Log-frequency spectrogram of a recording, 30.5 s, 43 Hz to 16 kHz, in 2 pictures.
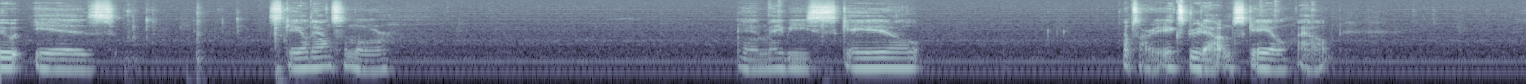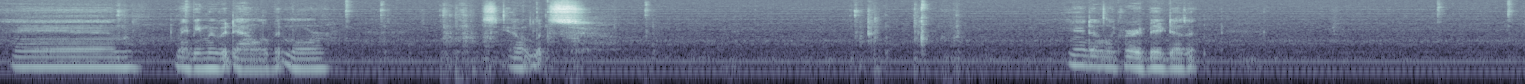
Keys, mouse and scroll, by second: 2.4 e, 7.4-8.9 drag, 8.0 s, 12.3-14.0 drag, 13.0-14.4 middle drag, 16.7-18.5 drag, 18.7-28.1 middle drag, 29.3-30.5 drag.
